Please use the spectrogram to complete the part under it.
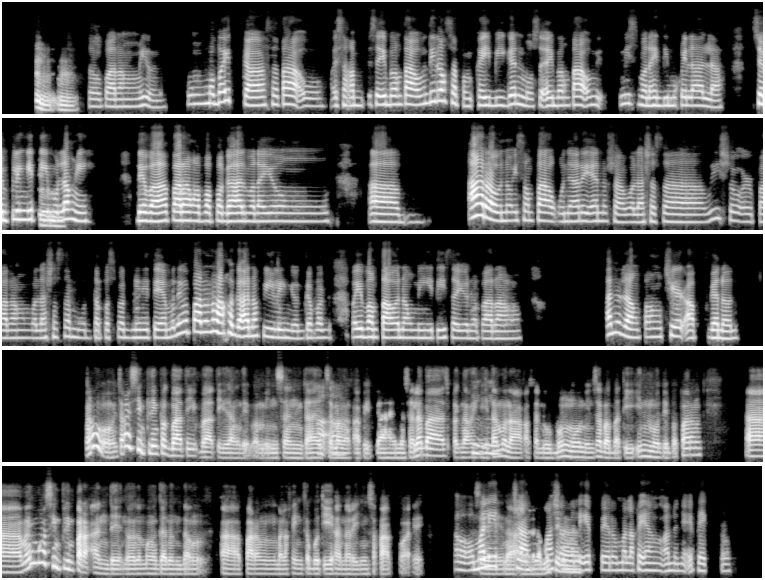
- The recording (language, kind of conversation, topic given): Filipino, unstructured, Paano mo ipinapakita ang kabutihan sa araw-araw?
- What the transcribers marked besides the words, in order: dog barking; in English: "pang-cheer up"; other background noise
